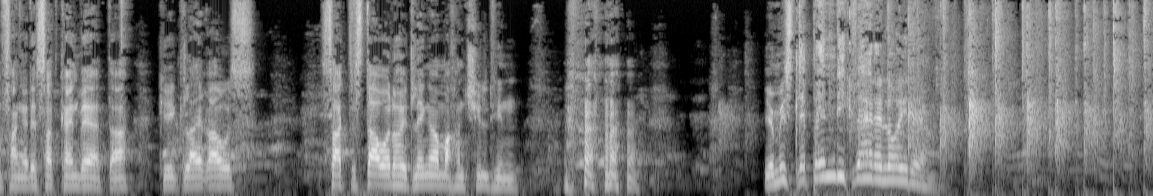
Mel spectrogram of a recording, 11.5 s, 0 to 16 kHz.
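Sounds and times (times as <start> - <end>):
speech: 0.0 - 2.6, 3.2 - 6.5, 7.6 - 9.6
laughter: 5.3 - 7.4
audience at a sermon clapping in unison: 7.1 - 11.5.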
